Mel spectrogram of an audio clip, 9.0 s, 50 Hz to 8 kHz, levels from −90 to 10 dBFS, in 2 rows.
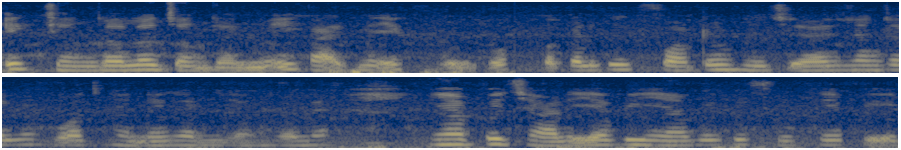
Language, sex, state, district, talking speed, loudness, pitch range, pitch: Hindi, female, Maharashtra, Sindhudurg, 215 wpm, -28 LUFS, 125-200 Hz, 185 Hz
